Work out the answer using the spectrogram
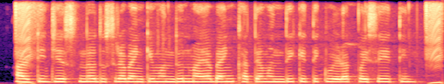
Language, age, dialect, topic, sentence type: Marathi, 25-30, Varhadi, banking, question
